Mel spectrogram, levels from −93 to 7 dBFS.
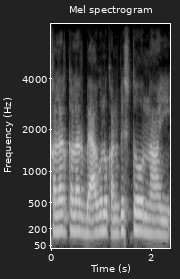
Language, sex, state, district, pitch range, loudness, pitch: Telugu, male, Telangana, Mahabubabad, 150-175 Hz, -17 LUFS, 170 Hz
